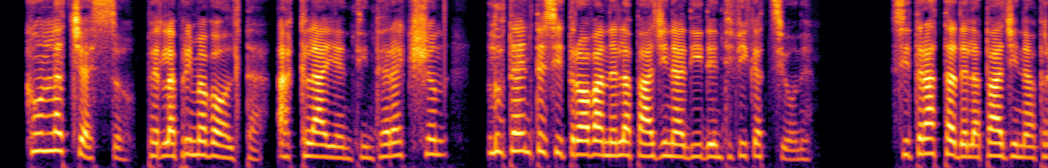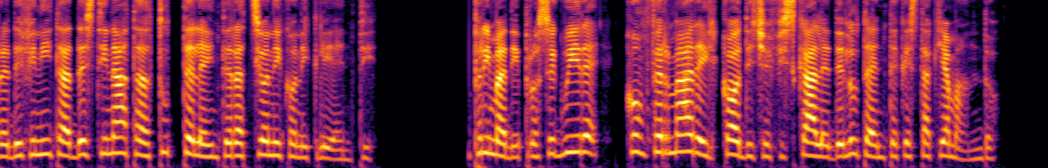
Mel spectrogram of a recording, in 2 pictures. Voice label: ITA E-LEARNING

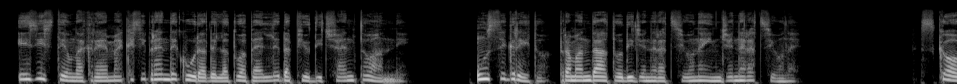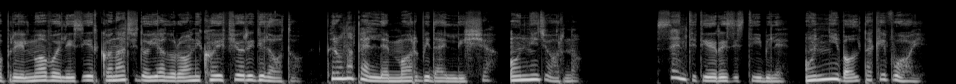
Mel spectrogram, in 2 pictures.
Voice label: ITA Advertise

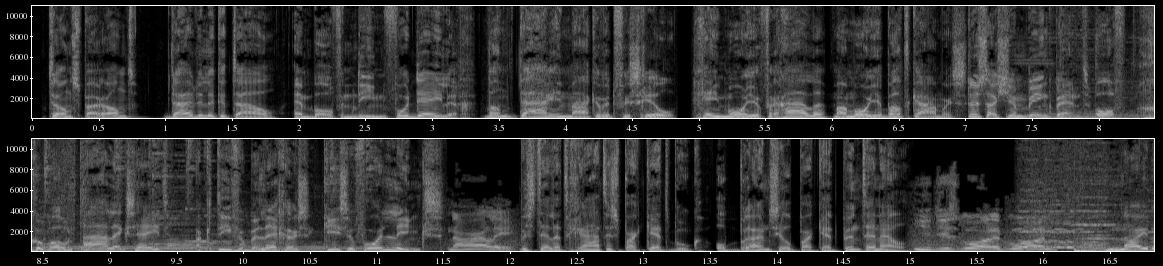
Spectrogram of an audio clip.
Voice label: stemdemo Commercials

